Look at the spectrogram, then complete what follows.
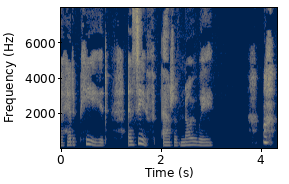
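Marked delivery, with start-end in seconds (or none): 4.0-4.2 high, sobbing broken words; crying. Acted. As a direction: choke out the words through tears. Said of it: "crying too hard to speak".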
